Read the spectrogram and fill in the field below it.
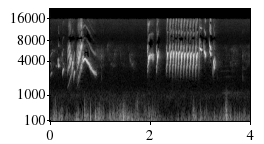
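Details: Goldfinch 'kobia' song: sweeping slurred whistles early on, a pause, then a dense rattling buzzy trill followed by a short chirp, with a continuous low hum beneath.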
